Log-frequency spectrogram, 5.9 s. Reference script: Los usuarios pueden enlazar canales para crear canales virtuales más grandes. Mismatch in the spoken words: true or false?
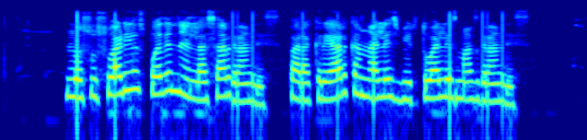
true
